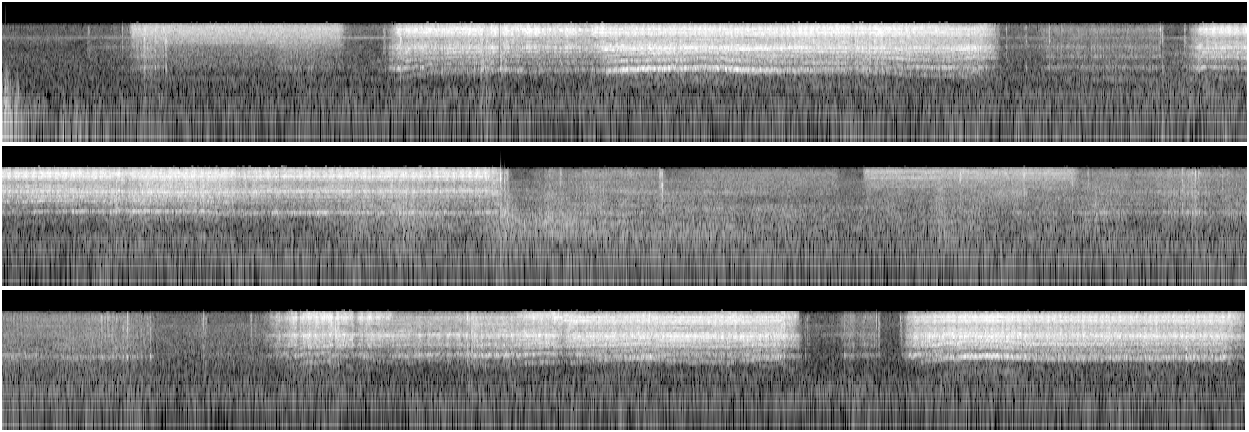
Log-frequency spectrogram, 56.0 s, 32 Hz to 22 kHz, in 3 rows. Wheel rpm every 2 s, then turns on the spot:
0, 0, 10, 100, 110, 110, 110, 50, 20, 80, 90, 80, 80, 30, 10, 0, 10, 10, 20, 20, 30, 80, 80, 100, 60, 50, 100, 90.
14-16 26-30 34-40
